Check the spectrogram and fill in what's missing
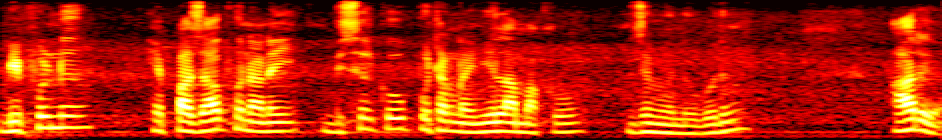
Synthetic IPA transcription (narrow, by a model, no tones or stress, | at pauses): bipʰɯɾnɯ | hepazab̚kʰɯnanajbisɯɾkʰɯwpɯtʰaŋnajnilamakʰɯ | zɯŋɯnɯbɯɾɯŋ | aɾɯ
